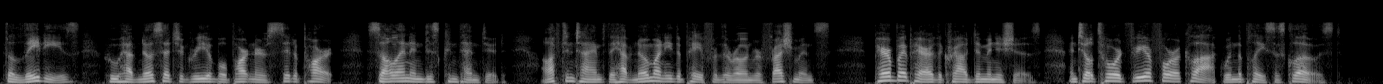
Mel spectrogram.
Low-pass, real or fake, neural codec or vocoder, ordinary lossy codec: 7.2 kHz; fake; codec, 16 kHz in and 24 kHz out, 0.6 kbps, FocalCodec, streaming, 2048 codes; Opus, 64 kbps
